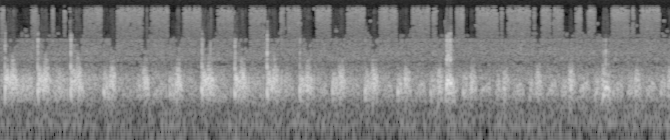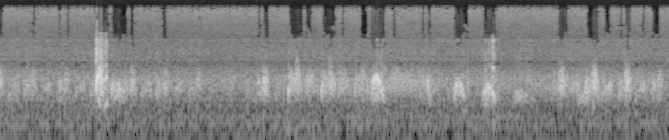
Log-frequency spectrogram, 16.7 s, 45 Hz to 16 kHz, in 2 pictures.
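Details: Fetal heartbeat of a baby girl at 18 weeks 4 days of pregnancy on a Sonoline B pocket fetal Doppler: fast, steady whooshing pulses about 145 a minute over a hissing background.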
